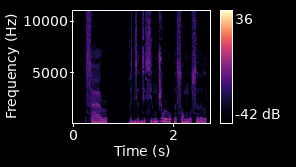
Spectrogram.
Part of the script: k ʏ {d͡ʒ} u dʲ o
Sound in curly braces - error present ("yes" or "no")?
yes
